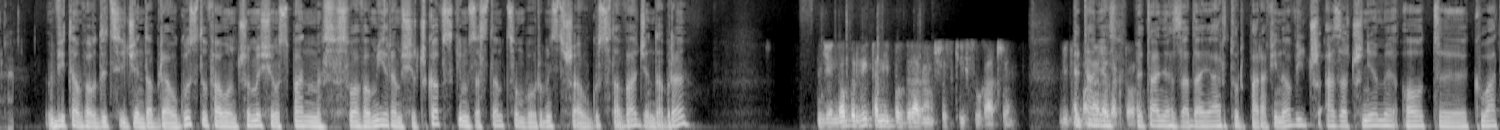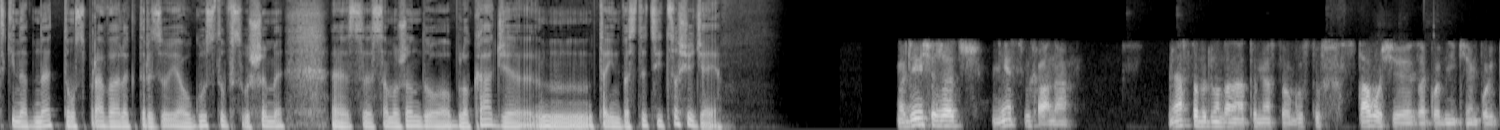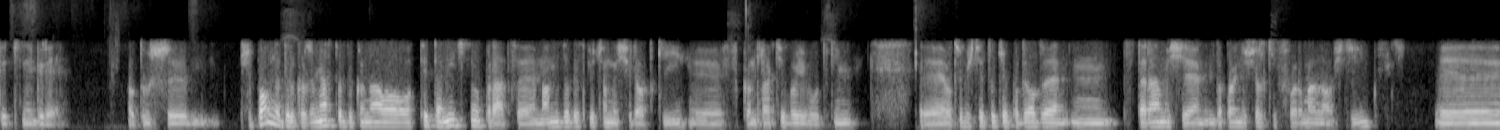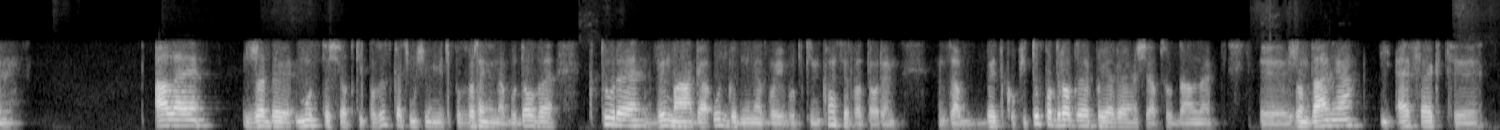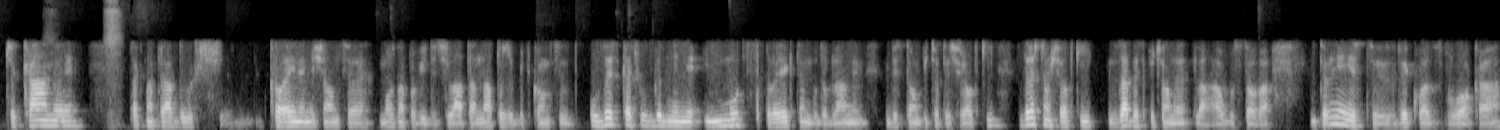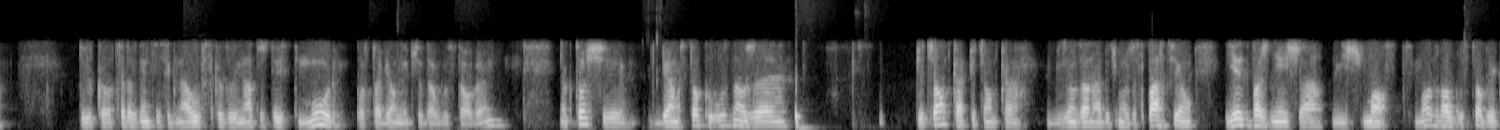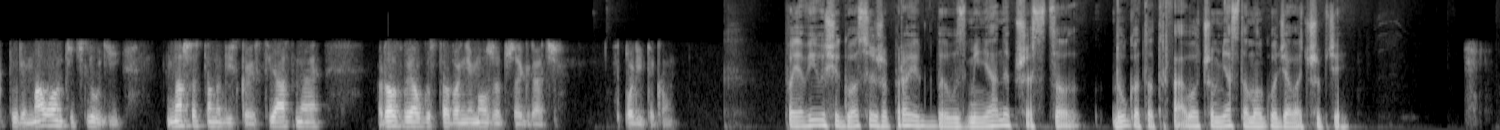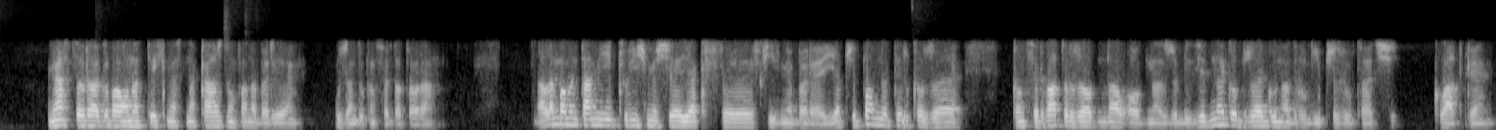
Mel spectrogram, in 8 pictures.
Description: Więcej na ten temat w audycji Dzień dobry Augustów mówił Sławomir Sieczkowski, zastępca burmistrza Augustowa.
